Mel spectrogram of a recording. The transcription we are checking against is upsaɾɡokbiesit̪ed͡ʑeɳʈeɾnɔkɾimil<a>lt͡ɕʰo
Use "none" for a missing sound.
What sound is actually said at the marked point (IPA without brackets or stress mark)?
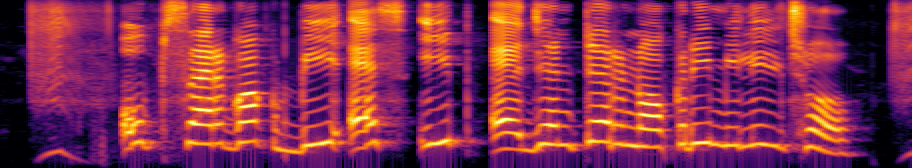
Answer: i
